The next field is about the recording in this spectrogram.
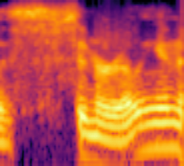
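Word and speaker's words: Silmarillion: And on top of that, they have this thing called the Cimmerillion. Is that how you pronounce it?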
